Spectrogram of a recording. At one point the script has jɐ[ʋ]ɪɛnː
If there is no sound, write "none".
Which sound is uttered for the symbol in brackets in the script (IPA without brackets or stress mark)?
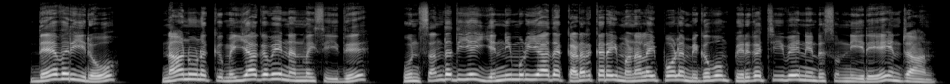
none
